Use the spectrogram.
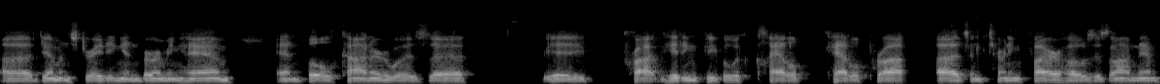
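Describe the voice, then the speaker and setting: Very deep, low male voice, monotone and flat, very slow, at a very even loudness. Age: 80s+. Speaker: retired judge and civil rights lawyer. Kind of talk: interview. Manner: halting.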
